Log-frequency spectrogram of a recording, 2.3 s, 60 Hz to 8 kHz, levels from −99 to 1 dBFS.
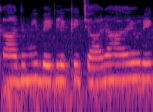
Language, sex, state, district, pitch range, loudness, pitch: Hindi, female, Bihar, Darbhanga, 230-245 Hz, -35 LUFS, 235 Hz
